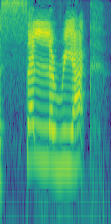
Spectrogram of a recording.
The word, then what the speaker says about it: celeriac: It's called a celeriac. How do you say that? – Celeriac.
